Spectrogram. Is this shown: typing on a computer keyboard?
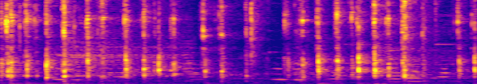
yes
